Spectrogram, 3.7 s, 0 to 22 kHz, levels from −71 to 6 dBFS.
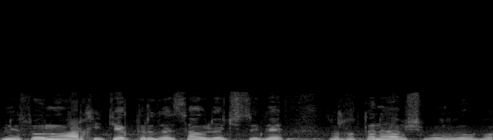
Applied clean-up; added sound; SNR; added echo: none; none; none; none.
